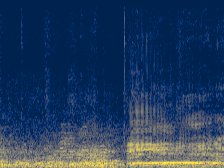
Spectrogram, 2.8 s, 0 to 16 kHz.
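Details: Sahiwal breed bull calf bought by a farmer from Brahmanbaria, Bangladesh, on 20 May; after a second and a half a long, steady, mid-pitched moo holds level and fades slightly, under constant human chatter.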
